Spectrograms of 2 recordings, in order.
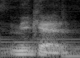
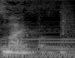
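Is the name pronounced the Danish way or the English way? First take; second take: Danish; English. First: The name is said with a Danish pronunciation. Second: The name is said with an English pronunciation. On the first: This is how it is said at home. "in Denmark, it's Mikael" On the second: This is how it is said abroad. "As soon as we cross the border, it's Michael"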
